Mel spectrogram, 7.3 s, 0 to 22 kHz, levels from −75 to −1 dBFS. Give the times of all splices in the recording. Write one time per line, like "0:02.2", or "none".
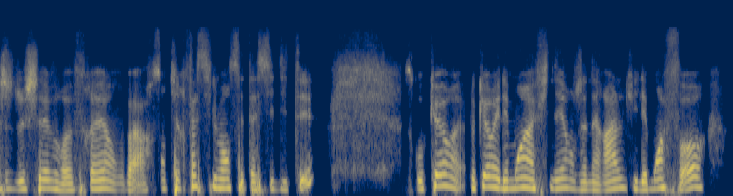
0:04.0
0:06.3

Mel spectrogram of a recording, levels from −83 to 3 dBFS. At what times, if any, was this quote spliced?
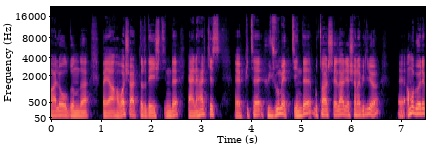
none

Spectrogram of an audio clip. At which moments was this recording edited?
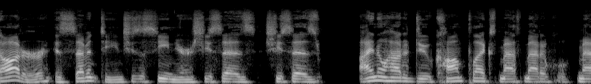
0:02.6

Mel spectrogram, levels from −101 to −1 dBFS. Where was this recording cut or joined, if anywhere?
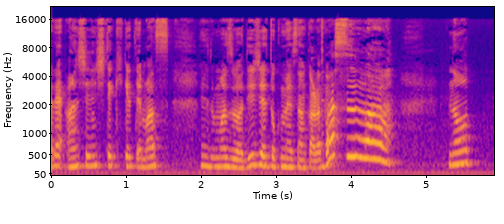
0:01.9
0:03.6

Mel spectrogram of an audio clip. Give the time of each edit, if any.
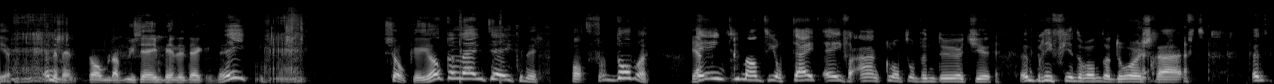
0:06.8

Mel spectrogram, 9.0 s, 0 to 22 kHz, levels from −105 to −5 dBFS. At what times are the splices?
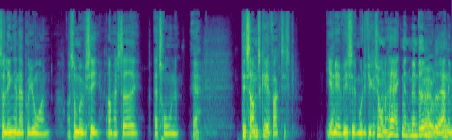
none

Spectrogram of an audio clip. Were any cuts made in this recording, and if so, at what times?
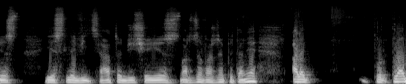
0:01.8

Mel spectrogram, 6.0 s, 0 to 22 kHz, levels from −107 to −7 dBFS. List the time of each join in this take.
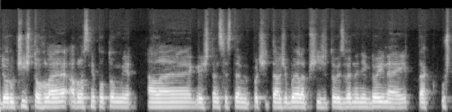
0:01.8

